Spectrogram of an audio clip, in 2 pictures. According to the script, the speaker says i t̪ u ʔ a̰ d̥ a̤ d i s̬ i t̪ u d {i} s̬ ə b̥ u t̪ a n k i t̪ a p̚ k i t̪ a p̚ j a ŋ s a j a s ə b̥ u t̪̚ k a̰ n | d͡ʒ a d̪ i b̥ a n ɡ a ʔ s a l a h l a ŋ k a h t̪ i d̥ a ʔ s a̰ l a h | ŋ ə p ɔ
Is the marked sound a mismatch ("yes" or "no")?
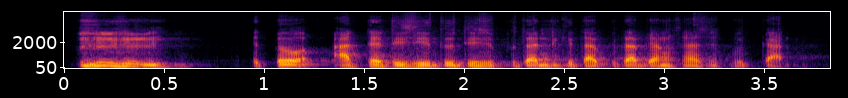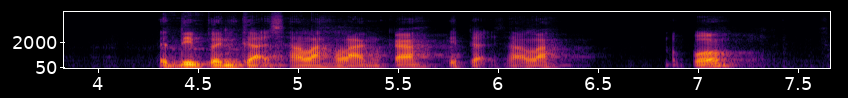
no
